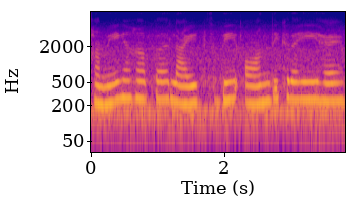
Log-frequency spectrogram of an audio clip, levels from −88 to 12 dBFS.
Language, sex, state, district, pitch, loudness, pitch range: Hindi, female, Maharashtra, Gondia, 245 Hz, -13 LUFS, 225-255 Hz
